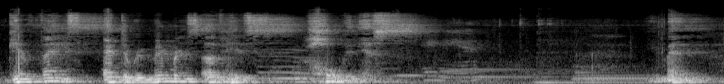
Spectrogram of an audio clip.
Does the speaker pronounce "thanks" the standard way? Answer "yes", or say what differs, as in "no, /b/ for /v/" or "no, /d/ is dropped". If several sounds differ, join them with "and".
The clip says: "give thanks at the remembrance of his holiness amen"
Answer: yes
